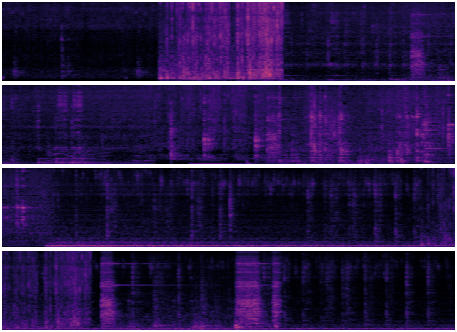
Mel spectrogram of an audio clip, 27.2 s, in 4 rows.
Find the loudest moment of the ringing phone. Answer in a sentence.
The volume of the ringing phone peaks at 24 seconds.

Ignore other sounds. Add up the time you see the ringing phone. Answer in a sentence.
The ringing phone can be heard for 6 seconds in total.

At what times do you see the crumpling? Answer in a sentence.
You can hear the crumpling from 2.4 to 4.2 s and from 19.9 to 21.8 s.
